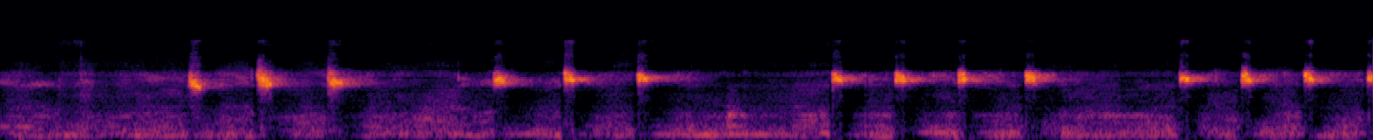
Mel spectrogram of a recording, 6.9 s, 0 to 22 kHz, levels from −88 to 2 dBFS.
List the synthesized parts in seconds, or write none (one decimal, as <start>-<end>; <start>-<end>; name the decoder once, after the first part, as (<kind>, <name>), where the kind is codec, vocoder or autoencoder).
0.0-6.9 (codec, DAC)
